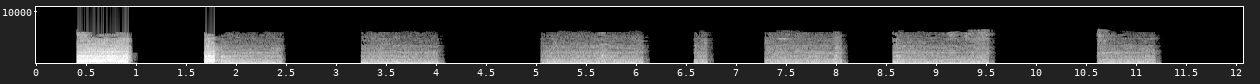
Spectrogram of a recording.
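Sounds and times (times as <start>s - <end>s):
train wheels rumbling on rail: 1.7s - 2.5s, 3.3s - 4.1s, 5.1s - 9.6s, 10.6s - 11.3s.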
